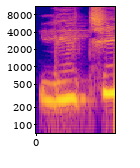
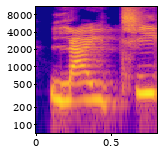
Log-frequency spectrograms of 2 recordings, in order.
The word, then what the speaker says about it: lychee: हिंदी में, American English में इसे लीची कहते हैं और ब्रिटिश इंग्लिश में इसे लाइची कहते हैं। जी हाँ, लाइची।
